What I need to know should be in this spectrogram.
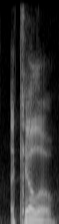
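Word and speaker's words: Ahkello: bring in a cornerback a kill akalo witherspoon if i'm chopping that name but i remember how you say it mike akillo i said it right okay cool how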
